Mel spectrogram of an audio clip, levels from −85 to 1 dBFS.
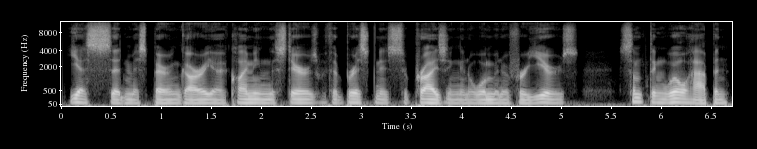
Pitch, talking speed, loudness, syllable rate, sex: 95 Hz, 180 wpm, -19 LUFS, 5.0 syllables/s, male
